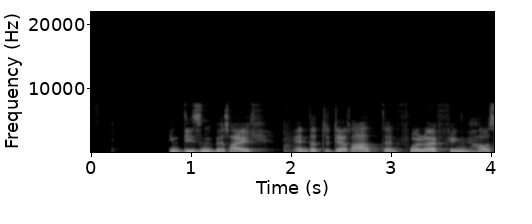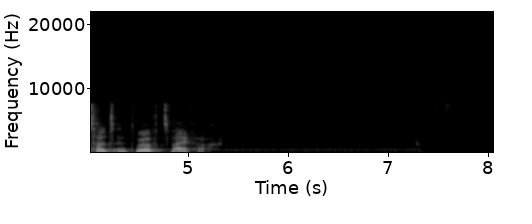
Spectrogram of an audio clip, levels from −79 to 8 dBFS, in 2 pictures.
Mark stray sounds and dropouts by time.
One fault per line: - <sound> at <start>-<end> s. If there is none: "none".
none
